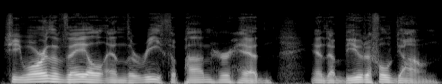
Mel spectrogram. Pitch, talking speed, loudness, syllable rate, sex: 100 Hz, 190 wpm, -18 LUFS, 4.4 syllables/s, male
